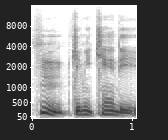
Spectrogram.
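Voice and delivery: ordinary talk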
